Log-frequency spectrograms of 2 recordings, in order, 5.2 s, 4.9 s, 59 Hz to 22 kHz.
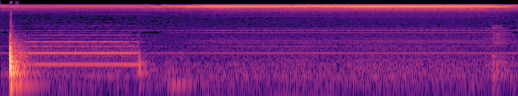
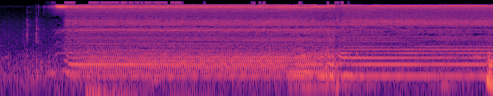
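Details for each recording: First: Second Z-axis stepper running alone on a Duet board, stock settings of feed rate 1000, 2 A, acceleration 120: a short beep, then a clean steady hum with no grinding or stutter. Sounds normal. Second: 3D printer Z-axis, two stepper motors in parallel on one driver at 4 A peak (2 A each), feed rate 1000: a loud buzzing hum starts abruptly and shifts pitch as one motor stalls and the other vibrates. Began after an earlier stall crash; cause unknown.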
